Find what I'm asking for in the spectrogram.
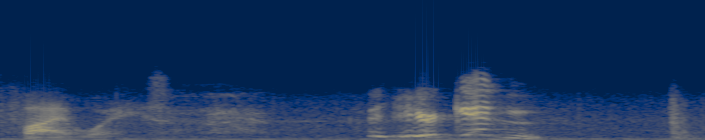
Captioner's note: chuckles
